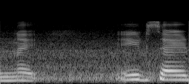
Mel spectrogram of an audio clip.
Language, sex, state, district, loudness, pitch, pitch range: Telugu, female, Andhra Pradesh, Srikakulam, -20 LUFS, 210 Hz, 180-225 Hz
